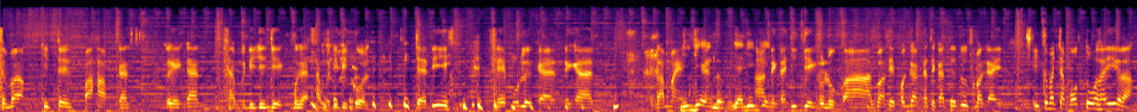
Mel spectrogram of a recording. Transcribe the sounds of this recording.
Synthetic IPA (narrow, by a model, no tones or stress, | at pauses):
səbap̚kit̪əpaɦamkan | ɾeŋan | samədid͡ʒiɲd͡ʒɪŋbəɡaʔsamə̃dipikʊld͡ʒadisajəmuləkandəŋan | ramãjd͡ʒid͡ʒɛŋlujad͡ʒiadəŋãnd͡ʒiɲd͡ʒɪŋduluasəbap̚sajəpəɡaŋkat̪əkat̪ət̪usəbaɡaj | it̪umat͡ʃamːot̪ɔsajəlah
